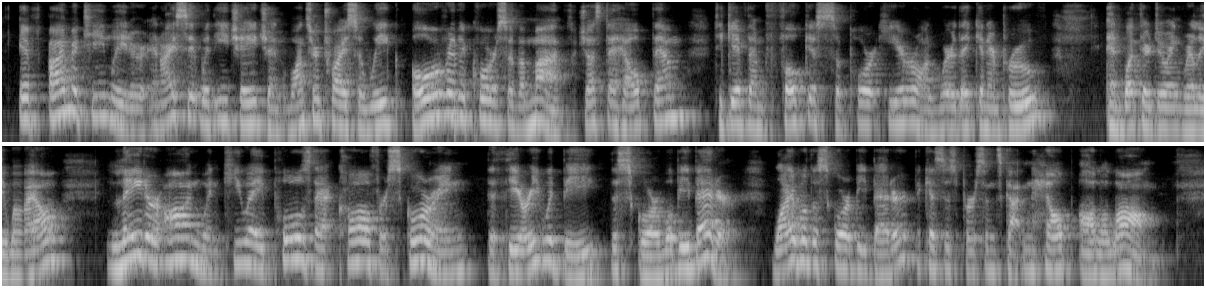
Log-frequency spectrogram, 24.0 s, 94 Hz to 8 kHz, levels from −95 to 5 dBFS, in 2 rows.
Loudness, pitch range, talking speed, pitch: -25 LUFS, 150-190 Hz, 185 wpm, 160 Hz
